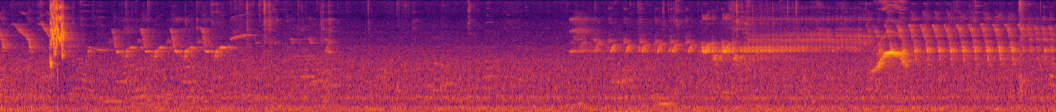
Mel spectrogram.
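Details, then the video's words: Singing canary: a short burst of quick high notes, a pause with a few faint chirps, then a fresh high rattling trill and a loud accented note followed by repeated pulses. "canary singing"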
